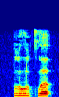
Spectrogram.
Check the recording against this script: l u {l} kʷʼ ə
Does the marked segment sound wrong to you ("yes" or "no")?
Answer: no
